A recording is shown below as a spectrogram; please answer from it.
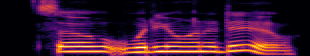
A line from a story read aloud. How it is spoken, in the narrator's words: Dex asked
